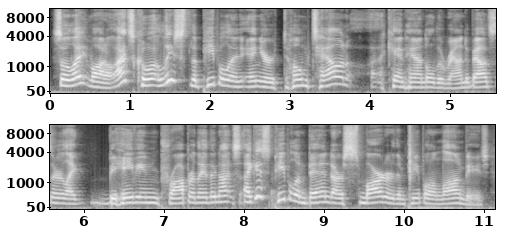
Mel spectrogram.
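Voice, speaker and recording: A man's voice: fairly high pitch, normal speed. A man with a Californian American accent hosting a casual livestream, rambling and easygoing as he replies to viewers. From California, United States. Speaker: livestream host. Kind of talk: casual livestream chat, replying to viewer comments.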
